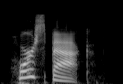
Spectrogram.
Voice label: "horseback", voice spelling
